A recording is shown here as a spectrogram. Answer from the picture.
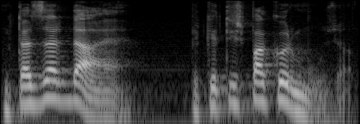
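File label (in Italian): "azzardassi", vocabolario dialettale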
